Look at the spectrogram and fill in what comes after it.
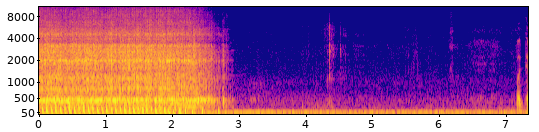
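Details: Tiller (cultivator) engine runs with a steady, even beat at idle for about two and a half seconds, then dies abruptly; it also stalls when the tines go into the ground. Owner suspects the carburetor or throttle settings need adjustment.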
